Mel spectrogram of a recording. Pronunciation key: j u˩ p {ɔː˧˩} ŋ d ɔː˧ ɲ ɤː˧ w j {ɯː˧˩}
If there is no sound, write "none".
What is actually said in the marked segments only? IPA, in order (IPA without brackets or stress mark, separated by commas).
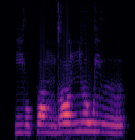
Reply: ɔː˧˩, ɯː˧˩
